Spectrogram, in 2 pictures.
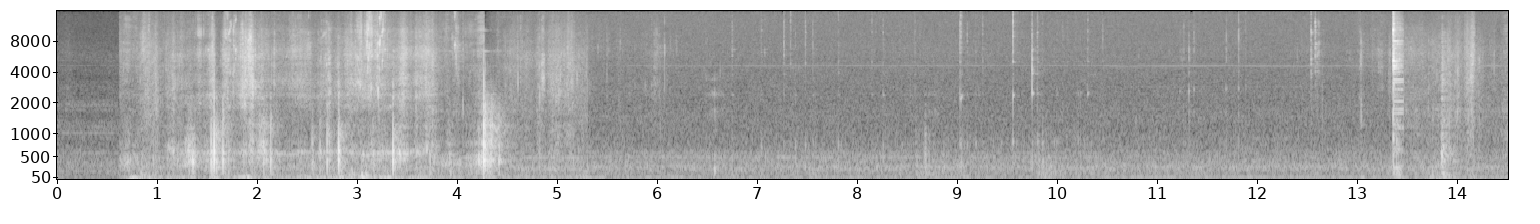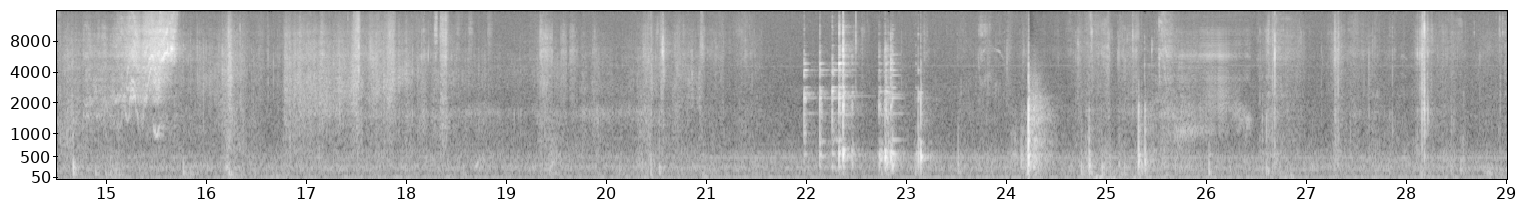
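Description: A utensil scrapes and clinks against a pot and a glass jar as blueberry jam is spooned into the jar, busiest in the first few seconds, then scattered knocks. Near the end comes a run of clicks and scrapes as a lid is screwed onto the glass jar.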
